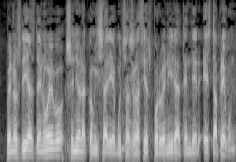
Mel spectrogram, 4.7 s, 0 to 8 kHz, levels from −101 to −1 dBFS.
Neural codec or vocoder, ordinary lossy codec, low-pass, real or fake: none; none; none; real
